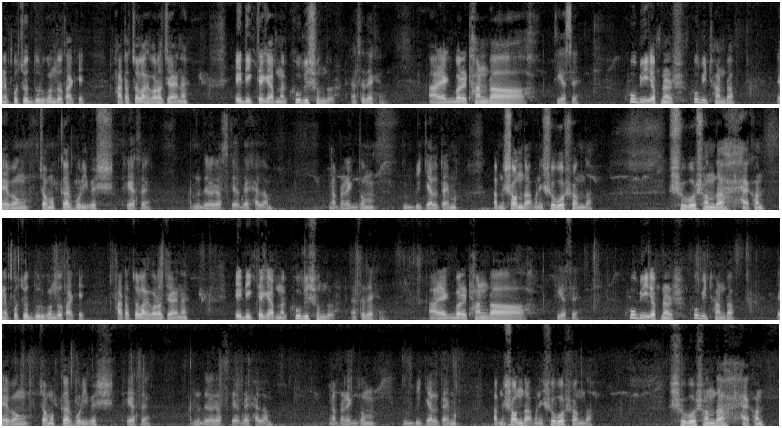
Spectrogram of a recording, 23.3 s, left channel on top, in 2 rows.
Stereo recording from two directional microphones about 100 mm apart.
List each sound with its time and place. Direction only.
0.0 s speech: 60° left (ahead or behind)
5.2 s a man's voice: 40° left (ahead or behind)
6.4 s speech: 60° left (ahead or behind)
9.4 s a man's voice: 45° left (ahead or behind)
14.9 s a man's voice: 30° left (ahead or behind)
17.0 s speech: 55° left (ahead or behind)
21.7 s a man's voice: 45° left (ahead or behind)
